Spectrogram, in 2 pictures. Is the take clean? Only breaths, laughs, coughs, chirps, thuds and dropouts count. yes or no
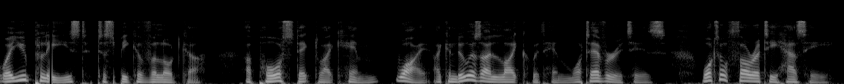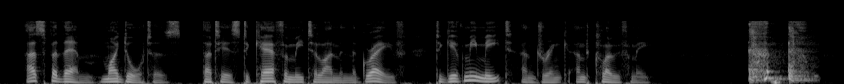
no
